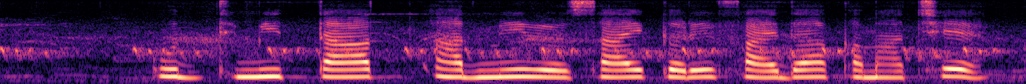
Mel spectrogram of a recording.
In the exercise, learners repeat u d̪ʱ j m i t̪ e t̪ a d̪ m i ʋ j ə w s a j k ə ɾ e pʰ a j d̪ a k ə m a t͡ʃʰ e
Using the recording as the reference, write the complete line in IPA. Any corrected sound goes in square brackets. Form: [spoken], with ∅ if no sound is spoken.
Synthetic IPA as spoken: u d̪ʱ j m i t̪ [a] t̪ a d̪ m i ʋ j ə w s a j k ə ɾ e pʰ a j d̪ a k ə m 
